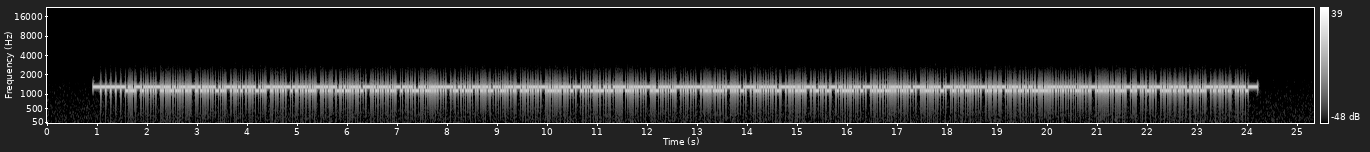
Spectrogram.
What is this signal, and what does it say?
RTTY (75 baud, 170 Hz shift), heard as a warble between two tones, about 1230 Hz centre. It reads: Z1LFH 4GNW5 CBMC5 G2MG8 YUXEZ 69YH2 MWATY F1UOZ M4791 7NH2S SK9HP TDOFX Y1RT1 Q1CRU HVF5K QP3K4 CT3ZA Z9DAH FQD9F Y5AQG 1DCCV CUHZA R0210 7DRY4 NV32D UU372 UU7W9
